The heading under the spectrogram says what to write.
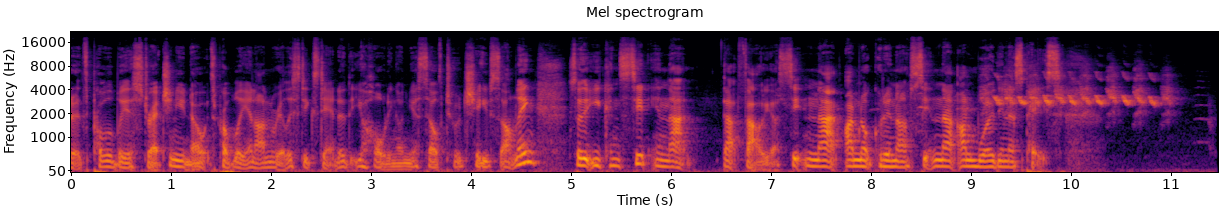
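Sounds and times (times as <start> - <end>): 
speech: 0.0 - 10.3
bird chirping loudly: 9.0 - 11.4.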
